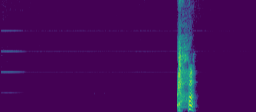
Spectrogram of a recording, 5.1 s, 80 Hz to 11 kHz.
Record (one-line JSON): {"cough_length": "5.1 s", "cough_amplitude": 32768, "cough_signal_mean_std_ratio": 0.15, "survey_phase": "beta (2021-08-13 to 2022-03-07)", "age": "45-64", "gender": "Female", "wearing_mask": "No", "symptom_none": true, "smoker_status": "Never smoked", "respiratory_condition_asthma": false, "respiratory_condition_other": false, "recruitment_source": "REACT", "submission_delay": "1 day", "covid_test_result": "Negative", "covid_test_method": "RT-qPCR", "influenza_a_test_result": "Negative", "influenza_b_test_result": "Negative"}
